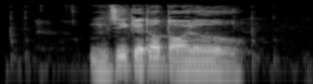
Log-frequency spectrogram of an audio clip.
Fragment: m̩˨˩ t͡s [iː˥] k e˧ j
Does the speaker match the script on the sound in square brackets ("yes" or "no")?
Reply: yes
